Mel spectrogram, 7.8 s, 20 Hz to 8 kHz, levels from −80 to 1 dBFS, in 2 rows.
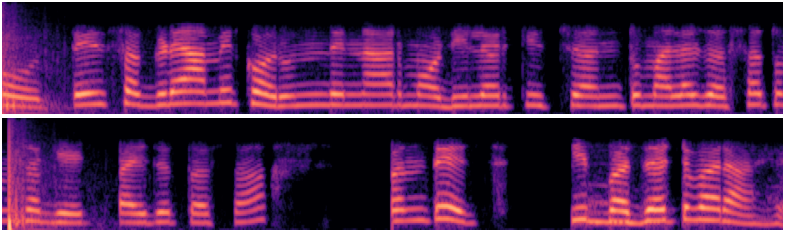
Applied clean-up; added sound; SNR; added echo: none; Fireworks; 12 dB; none.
